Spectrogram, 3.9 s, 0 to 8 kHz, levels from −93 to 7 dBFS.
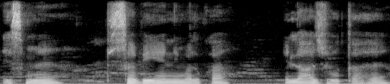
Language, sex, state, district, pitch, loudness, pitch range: Hindi, male, Madhya Pradesh, Katni, 115 Hz, -17 LUFS, 110-125 Hz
